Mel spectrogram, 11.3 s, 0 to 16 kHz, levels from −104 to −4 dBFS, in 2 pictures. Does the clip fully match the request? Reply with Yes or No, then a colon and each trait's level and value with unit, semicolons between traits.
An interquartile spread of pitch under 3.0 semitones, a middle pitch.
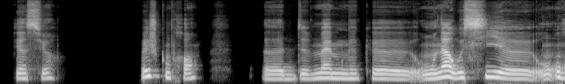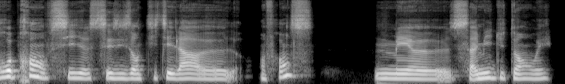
Yes: narrow, 2.4 semitones; medium, 180 Hz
